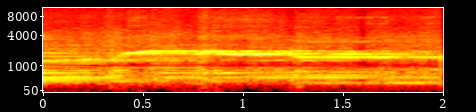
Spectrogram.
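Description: Ukulele chords played under a whistled melody: the single clear whistled line slides up early on, steps down, then holds a long note through the second half.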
